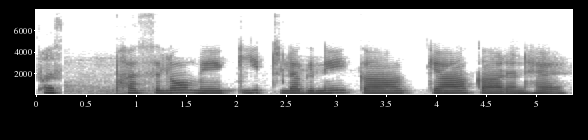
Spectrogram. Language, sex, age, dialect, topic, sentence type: Maithili, female, 18-24, Angika, agriculture, question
